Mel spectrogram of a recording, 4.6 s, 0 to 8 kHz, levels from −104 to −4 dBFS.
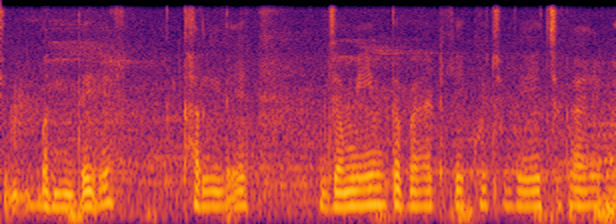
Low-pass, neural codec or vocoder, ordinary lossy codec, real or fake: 7.2 kHz; none; none; real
